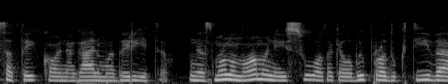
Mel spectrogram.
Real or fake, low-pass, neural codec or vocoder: real; 7.2 kHz; none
